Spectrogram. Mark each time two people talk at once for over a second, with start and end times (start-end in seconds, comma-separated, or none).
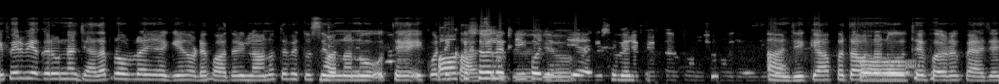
4.4-5.7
